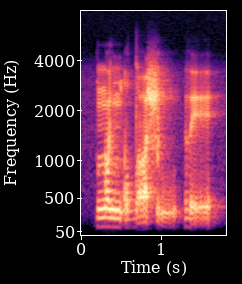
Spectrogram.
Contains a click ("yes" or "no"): no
